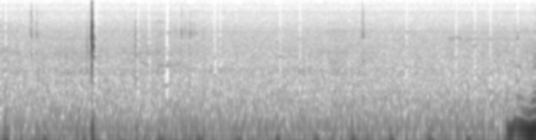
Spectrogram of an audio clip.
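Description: Uneven low rumble of handling and air movement on a small action-camera microphone while a fishing rod is jigged, with a few faint ticks and one sharp click about a second and a half in.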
